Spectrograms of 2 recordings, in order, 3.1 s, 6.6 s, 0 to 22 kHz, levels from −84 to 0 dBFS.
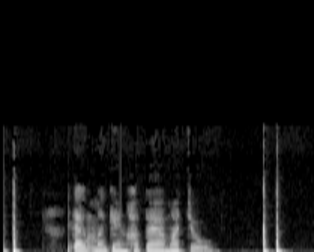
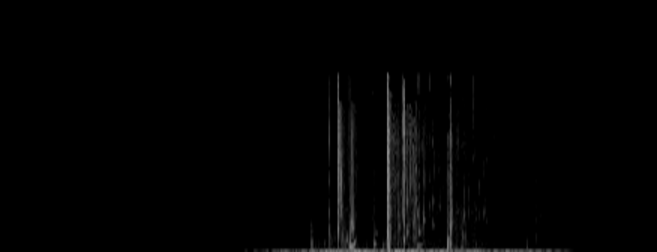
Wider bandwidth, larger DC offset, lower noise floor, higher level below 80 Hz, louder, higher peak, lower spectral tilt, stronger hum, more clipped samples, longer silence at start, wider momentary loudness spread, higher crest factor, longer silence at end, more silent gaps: second, 10.5 kHz vs 15 kHz; neither; second, -45 dBFS vs under -90 dBFS; first, -42 dBFS vs -56 dBFS; first, -23 LUFS vs -45 LUFS; first, 0 dBFS vs -16 dBFS; first, -7 dB/octave vs -0.5 dB/octave; neither; neither; about the same, 0.05 s vs 0.05 s; second, 9 LU vs 19 LU; second, 22 dB vs 34 dB; first, 0.3 s vs 0 s; second, none vs 0.05-2.08 s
